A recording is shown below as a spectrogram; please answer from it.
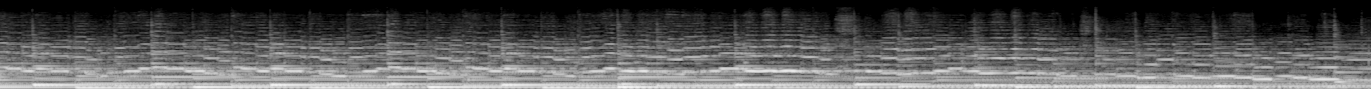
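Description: Concert flute and pedal harp playing a classical duet: the harp keeps up a quick, repeating rising-and-falling figure while the flute plays above it.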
